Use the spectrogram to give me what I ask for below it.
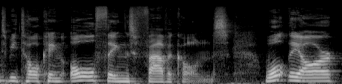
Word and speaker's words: favicon: from the words favorite icon but you do pronounce it favicon not favicon or fave icon as some people will say but essentially what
